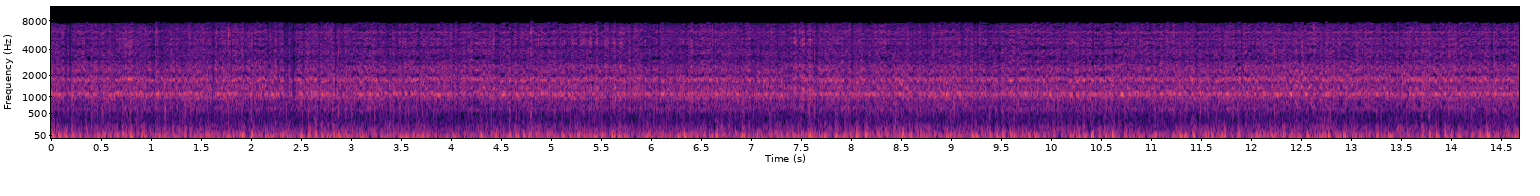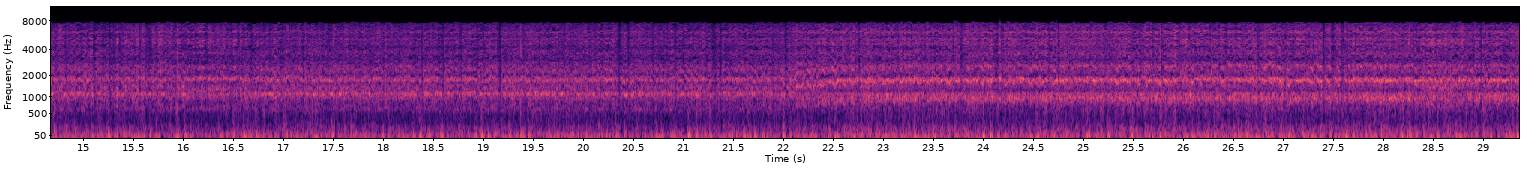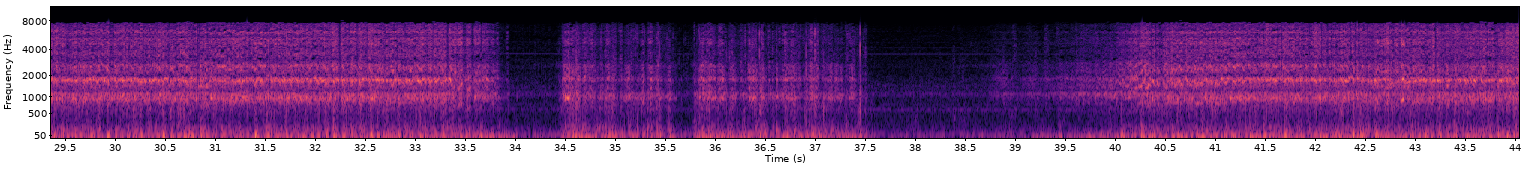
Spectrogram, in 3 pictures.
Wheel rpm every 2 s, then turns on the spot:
160, 160, 160, 170, 160, 160, 160, 160, 160, 160, 160, 210, 230, 240, 230, 220, 190, 40, 30, 30, 190, 220.
34-38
